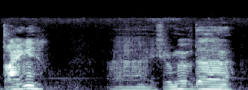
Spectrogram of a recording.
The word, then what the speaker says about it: Drenge: have a farmhand, and he'd be called a dreng. But this is an English band, and I don't think they had thought of that when they picked the name. So I think they pronounce it drenge.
